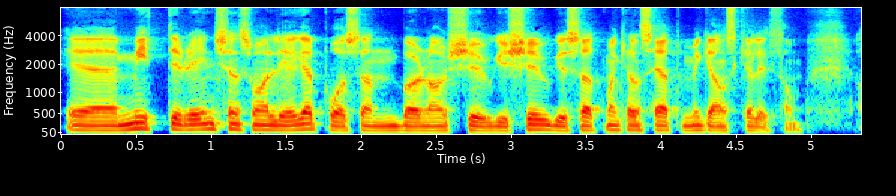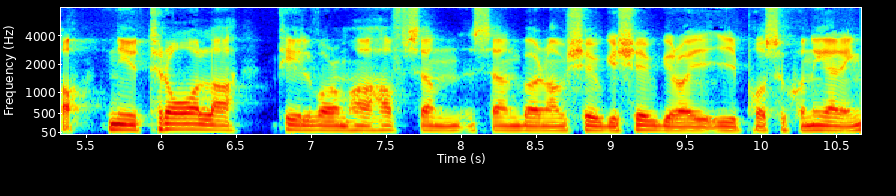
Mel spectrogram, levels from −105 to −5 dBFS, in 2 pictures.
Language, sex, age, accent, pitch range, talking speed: Swedish, male, 20-39, native, 105-120 Hz, 210 wpm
